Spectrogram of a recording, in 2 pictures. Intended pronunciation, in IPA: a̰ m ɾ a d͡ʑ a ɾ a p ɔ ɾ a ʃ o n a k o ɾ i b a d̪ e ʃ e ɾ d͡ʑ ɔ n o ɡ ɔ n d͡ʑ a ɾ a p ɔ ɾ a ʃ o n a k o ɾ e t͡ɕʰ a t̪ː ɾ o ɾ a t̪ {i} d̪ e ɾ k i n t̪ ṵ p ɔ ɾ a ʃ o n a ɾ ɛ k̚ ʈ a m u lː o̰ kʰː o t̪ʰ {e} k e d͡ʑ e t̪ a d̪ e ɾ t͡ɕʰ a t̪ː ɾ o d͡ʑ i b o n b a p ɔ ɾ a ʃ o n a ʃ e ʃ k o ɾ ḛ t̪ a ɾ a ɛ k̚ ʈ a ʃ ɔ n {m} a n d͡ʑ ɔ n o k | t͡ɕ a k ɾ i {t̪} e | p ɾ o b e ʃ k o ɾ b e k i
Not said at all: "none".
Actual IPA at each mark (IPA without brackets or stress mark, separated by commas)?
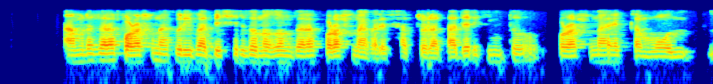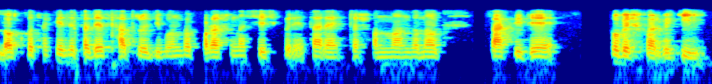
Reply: a, a, m, t̪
